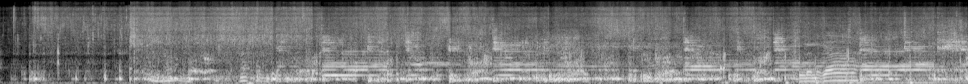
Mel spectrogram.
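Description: Mustard seeds, urad dal and onion go into hot oil and set off a loud, close, continuous sizzle and crackle, with clattering from a spoon or pan at the start and more stirring later.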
